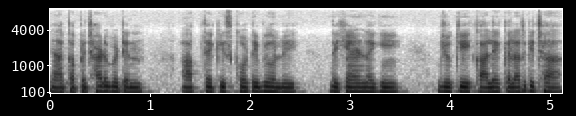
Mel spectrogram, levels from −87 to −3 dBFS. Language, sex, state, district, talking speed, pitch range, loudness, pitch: Garhwali, male, Uttarakhand, Uttarkashi, 185 wpm, 110-115 Hz, -16 LUFS, 115 Hz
